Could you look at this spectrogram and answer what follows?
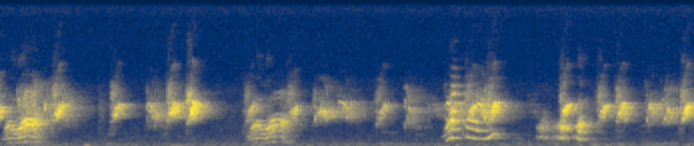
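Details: A talking pet parrot, said to say papa, mummy and mittu, gives rough chattering phrases in separate bursts, some with descending whistled tones, with short silences between.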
